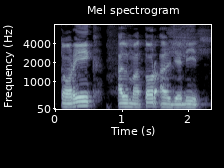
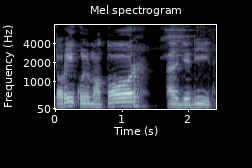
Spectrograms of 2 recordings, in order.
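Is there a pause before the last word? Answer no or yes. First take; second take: no; yes. First: It runs on with no pause before the last word. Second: There is a pause before the last word. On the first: The airport is the new one. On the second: The road is the new one.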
